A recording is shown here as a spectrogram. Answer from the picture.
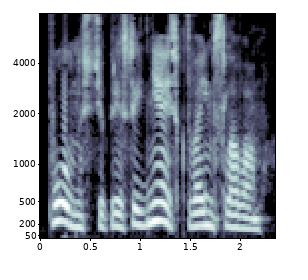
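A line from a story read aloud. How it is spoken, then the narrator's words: Amused snort. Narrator (Russian): хмыкнул Костян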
